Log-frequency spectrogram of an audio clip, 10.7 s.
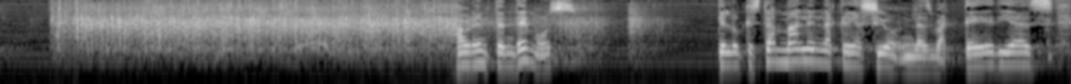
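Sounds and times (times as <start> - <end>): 
crowd applause: 0.5 - 6.7
speech: 4.6 - 5.9, 7.2 - 10.7.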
